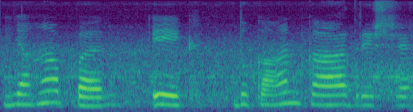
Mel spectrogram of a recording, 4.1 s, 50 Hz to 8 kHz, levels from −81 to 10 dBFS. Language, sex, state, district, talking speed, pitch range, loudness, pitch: Hindi, female, Chhattisgarh, Raipur, 85 wpm, 245-295 Hz, -15 LUFS, 260 Hz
